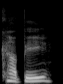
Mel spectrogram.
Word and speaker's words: Cupy: So it's pronounced cupy as in cup of coffee.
